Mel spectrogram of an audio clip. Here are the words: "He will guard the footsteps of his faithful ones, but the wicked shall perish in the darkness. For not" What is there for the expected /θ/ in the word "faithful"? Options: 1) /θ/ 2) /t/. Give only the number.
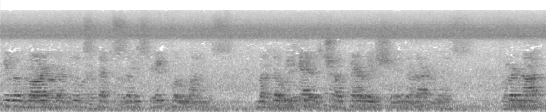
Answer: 2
